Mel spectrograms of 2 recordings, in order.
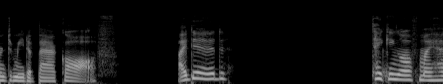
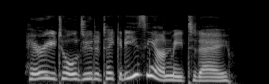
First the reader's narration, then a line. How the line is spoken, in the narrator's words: I noted, trying to keep my voice friendly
